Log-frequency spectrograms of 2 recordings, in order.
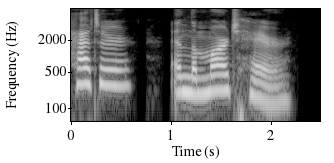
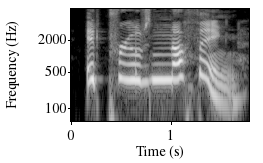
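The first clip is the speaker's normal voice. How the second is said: very high, shrill shouted outburst; 9 semitones higher, 4 dB louder than usual. At a trial, a girl answers the queen, shouted. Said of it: "shouted Alice".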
